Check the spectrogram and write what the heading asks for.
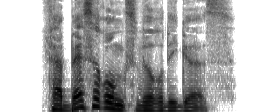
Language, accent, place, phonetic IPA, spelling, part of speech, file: German, Germany, Berlin, [fɛɐ̯ˈbɛsəʁʊŋsˌvʏʁdɪɡəs], verbesserungswürdiges, adjective, De-verbesserungswürdiges.ogg
- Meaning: strong/mixed nominative/accusative neuter singular of verbesserungswürdig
